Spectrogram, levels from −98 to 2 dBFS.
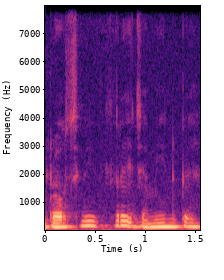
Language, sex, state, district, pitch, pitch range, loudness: Hindi, male, Bihar, Kishanganj, 135 Hz, 130-165 Hz, -14 LUFS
